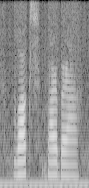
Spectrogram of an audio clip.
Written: vox barbara

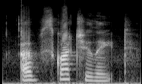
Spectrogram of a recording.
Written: absquatulate

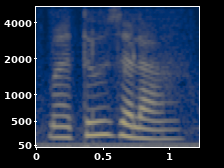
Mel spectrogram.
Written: methuselah

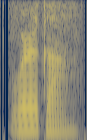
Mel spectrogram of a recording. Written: virga

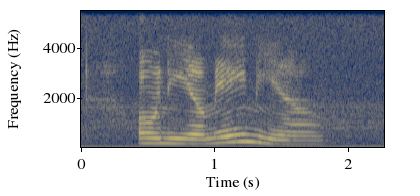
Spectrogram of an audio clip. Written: oniomania

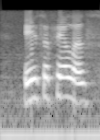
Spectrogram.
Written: acephalous

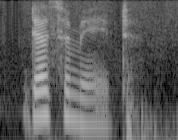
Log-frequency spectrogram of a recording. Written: decimate

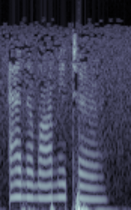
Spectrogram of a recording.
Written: anemometer

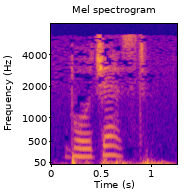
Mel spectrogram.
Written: beau geste

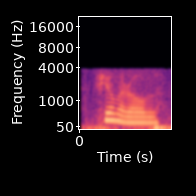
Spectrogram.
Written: fumarole

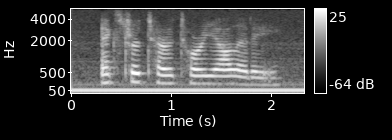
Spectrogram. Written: extraterritoriality

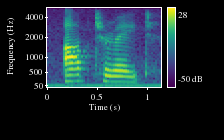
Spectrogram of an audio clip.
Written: obturate

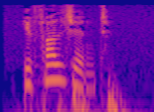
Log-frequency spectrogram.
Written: effulgent

